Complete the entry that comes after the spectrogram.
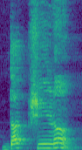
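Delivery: "Dakshina" slow, ending on retroflex na; drawn-out pronunciation. Shown as a demonstration. Teacher spelling out the word for south, drawn-out pronunciation. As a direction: say "Dakshina" stretched out, tongue curled back on n. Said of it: "This is no".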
